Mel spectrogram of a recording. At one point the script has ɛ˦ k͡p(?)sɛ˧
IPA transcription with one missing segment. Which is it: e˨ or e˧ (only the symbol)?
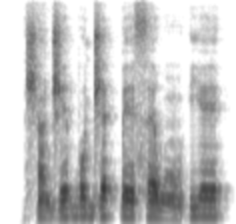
e˧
